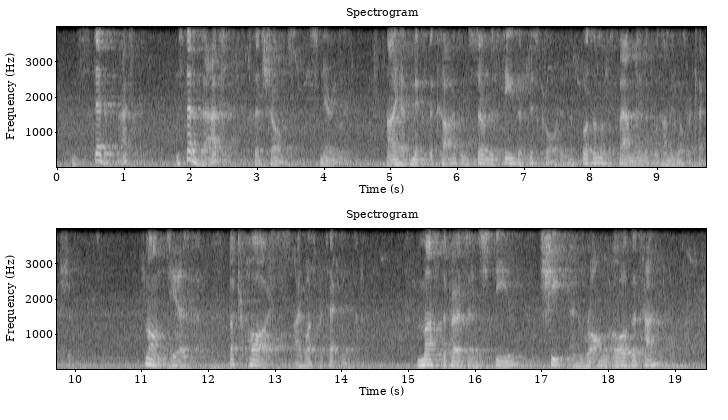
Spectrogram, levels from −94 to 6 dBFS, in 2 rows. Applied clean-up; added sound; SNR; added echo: none; Insect; 10 dB; reverberation time 2.9 s.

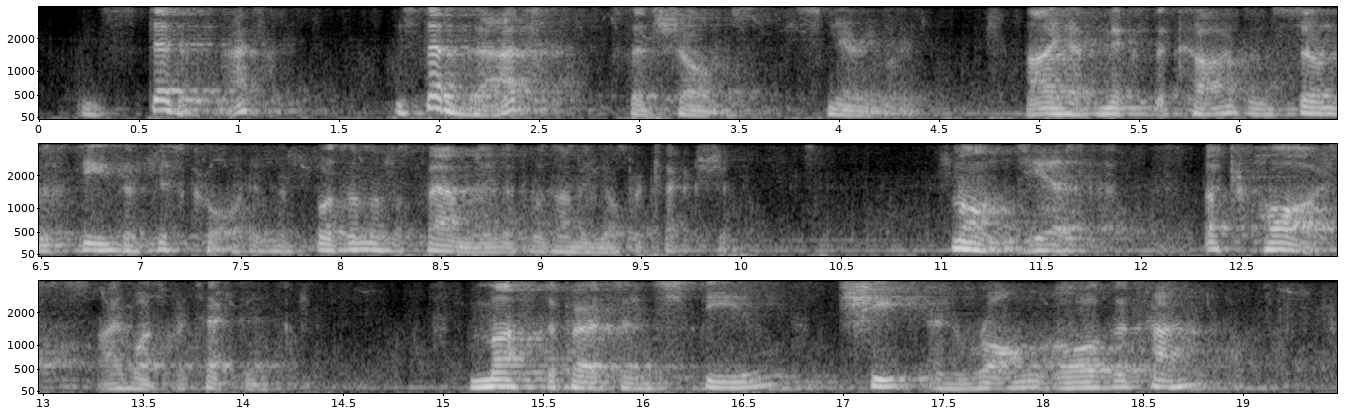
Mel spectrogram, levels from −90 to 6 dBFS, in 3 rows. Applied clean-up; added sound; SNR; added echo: neural separator model SepFormer DNS4.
